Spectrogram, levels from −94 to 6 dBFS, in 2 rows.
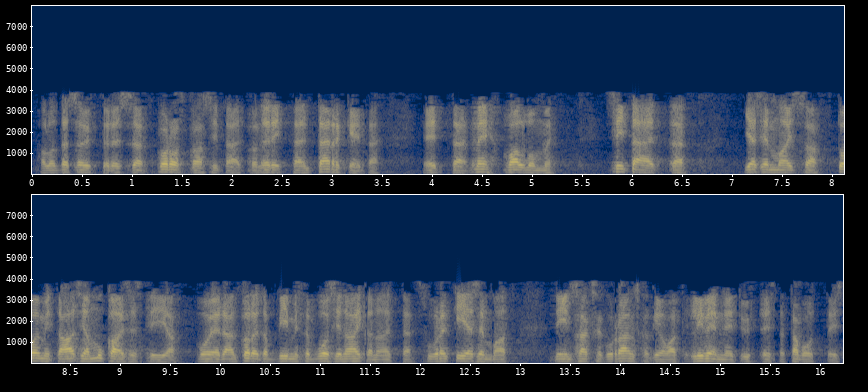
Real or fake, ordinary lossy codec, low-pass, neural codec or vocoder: real; AAC, 16 kbps; 7.2 kHz; none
